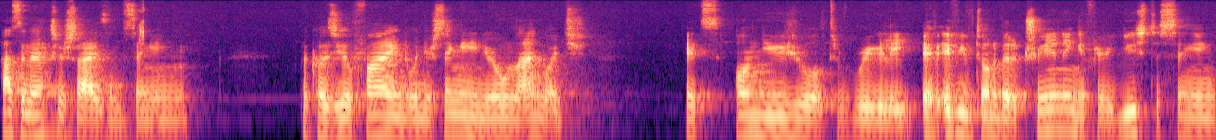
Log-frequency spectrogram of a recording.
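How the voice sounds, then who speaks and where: In a strong Irish accent, a man talks at a fairly quick pace with a medium pitch and fairly even intonation. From Ireland, near Dundalk on the Louth border. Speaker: folk singing teacher. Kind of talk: online class discussion.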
